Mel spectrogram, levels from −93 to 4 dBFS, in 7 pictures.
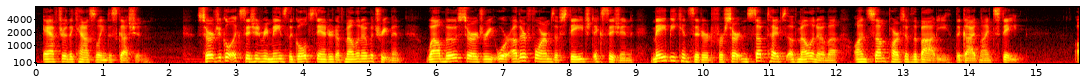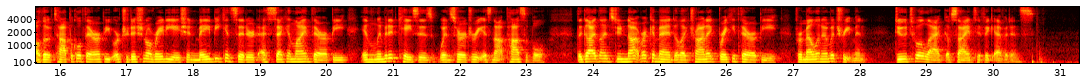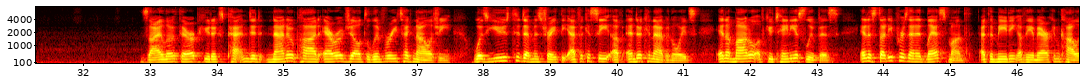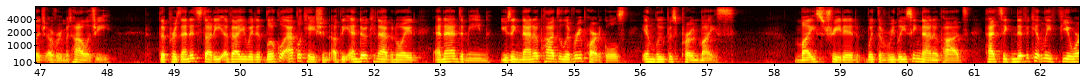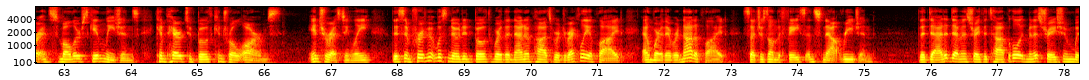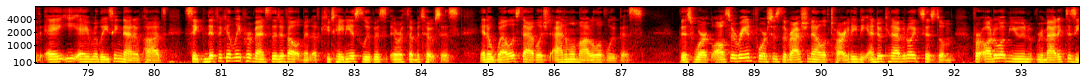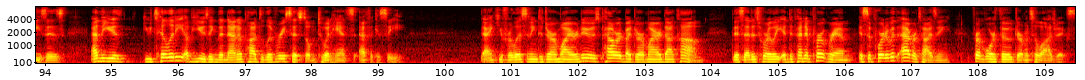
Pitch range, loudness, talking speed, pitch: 120-145 Hz, -21 LUFS, 135 wpm, 130 Hz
